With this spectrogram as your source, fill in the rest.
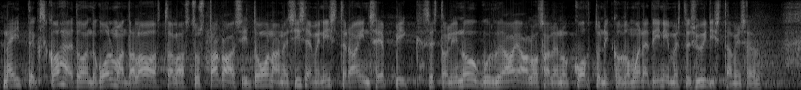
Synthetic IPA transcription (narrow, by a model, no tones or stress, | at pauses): næjt̪ːˑe̞kskɑɦe̞t̪uhɑnd̪eko̞lmɑnd̪̥ɑlɑːst̪ɑlɑst̪ust̪ɑɡ̥ɑsit̪o̞ːnɑnesise̞minist̪e̞ɾɑjnse̞pːikse̞st̪o̞lʲinɤwɡ̥od̪eɑjɑlo̞sɑle̞nud̪̥̚ko̞ht̪unikːˑɑɡ̥ɑmɤne̞d̪̥inimest̪e̞syːd̪̥ist̪ɑmise̞l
